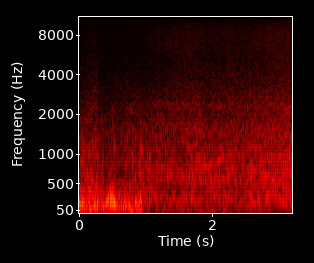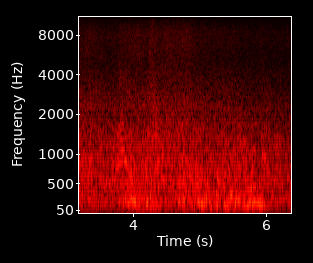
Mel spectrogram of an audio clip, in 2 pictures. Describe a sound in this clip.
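Small waves wash and splash onto the shore.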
